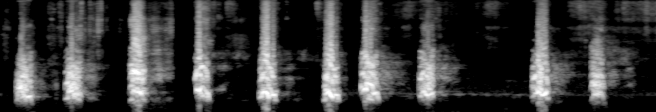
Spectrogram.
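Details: An extremely reactive leashed dog barks in sharp, loud bursts, reacting to another dog with leash reactivity.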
